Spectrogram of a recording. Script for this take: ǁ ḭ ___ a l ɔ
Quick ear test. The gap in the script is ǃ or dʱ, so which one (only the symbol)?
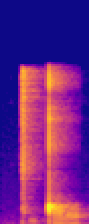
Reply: ǃ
